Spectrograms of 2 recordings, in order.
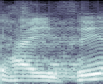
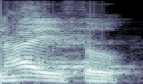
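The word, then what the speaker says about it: حيث: juga misalkan min tetap bacanya min haitu bukan min haitsa atau bukan min haitu min haiti salah itu ya sehingga ketika kita baca min madrasatin makra Jamatan min madrasatin. Min madrasatin. Min haitsu.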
